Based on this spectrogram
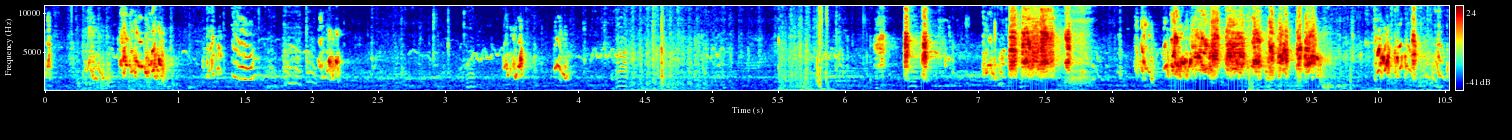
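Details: Australian parrots, budgerigar breeding pairs, giving scattered high chirps and short squawks, with wing flaps and thumps midway, then a louder burst of chatter near the end.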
